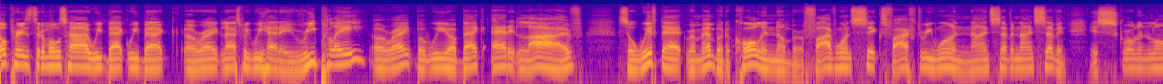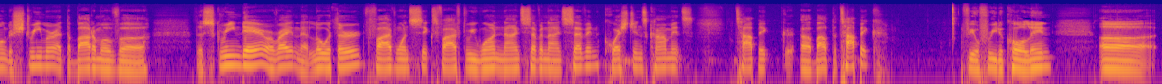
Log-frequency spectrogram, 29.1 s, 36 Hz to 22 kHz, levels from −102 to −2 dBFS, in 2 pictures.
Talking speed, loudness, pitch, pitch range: 150 wpm, -26 LUFS, 125 Hz, 115-140 Hz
